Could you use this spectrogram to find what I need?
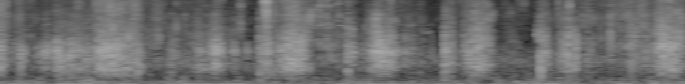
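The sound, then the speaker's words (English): Footsteps imitated by a person tapping or stomping to pretend to walk, a steady run of fairly loud thuds in an even walking rhythm, with no talking over them. “He's walking. Pretending footsteps, everyone, while I'm he walking.”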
